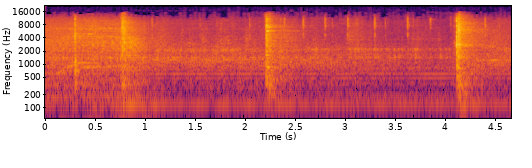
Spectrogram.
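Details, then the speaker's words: Hardinge HC-T chucker lathe with threading attachment, 8-position turret, 3 spindle speeds, running at low speed in both directions; power feed apparently disconnected from motor. Steady low motor hum, even at low spindle speed, with a few switch and handling clicks; normal running. "There's low speed. That's both directions. We'll switch this over into the second."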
